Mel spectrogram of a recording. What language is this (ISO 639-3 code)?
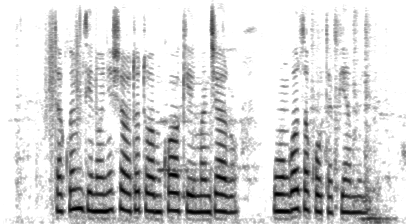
swa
